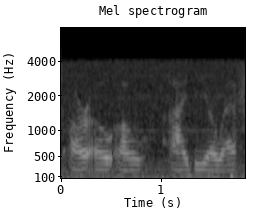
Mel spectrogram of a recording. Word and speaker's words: rooibos: And it looks like rooibos, R-O-O-I-B-O-S. The spelling, it's pronounced rooibos.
